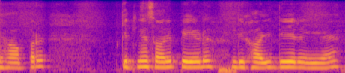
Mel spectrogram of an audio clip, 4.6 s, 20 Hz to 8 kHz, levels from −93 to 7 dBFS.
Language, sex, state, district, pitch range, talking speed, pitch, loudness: Hindi, male, Uttar Pradesh, Shamli, 175-190 Hz, 115 wpm, 180 Hz, -14 LUFS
